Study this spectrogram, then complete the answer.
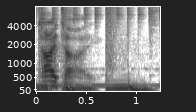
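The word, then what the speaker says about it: Tete: So he said to me on Twitter, he said you have to pronounce it like T-I-T-I. Tai-Tai? Oh, is it Tai-Tai? T-I is Thai, so it's Tai-Tai.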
